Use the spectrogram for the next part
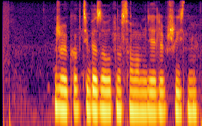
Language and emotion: Russian, neutral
